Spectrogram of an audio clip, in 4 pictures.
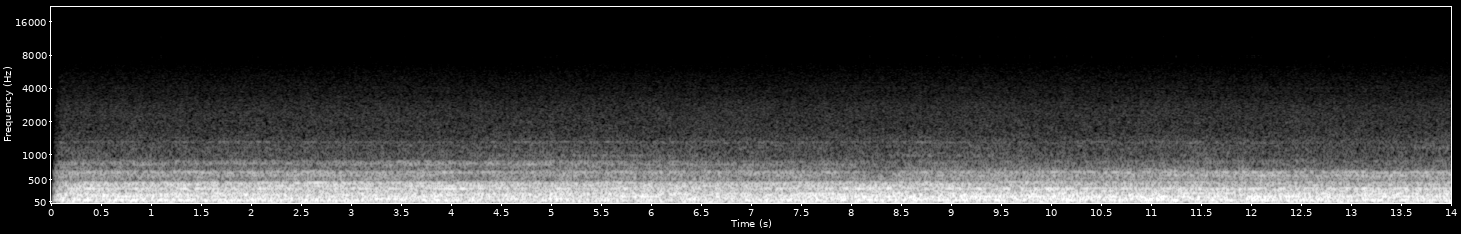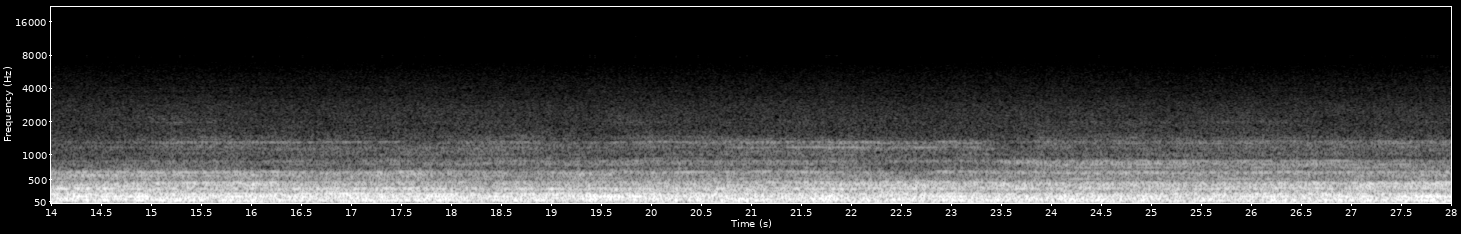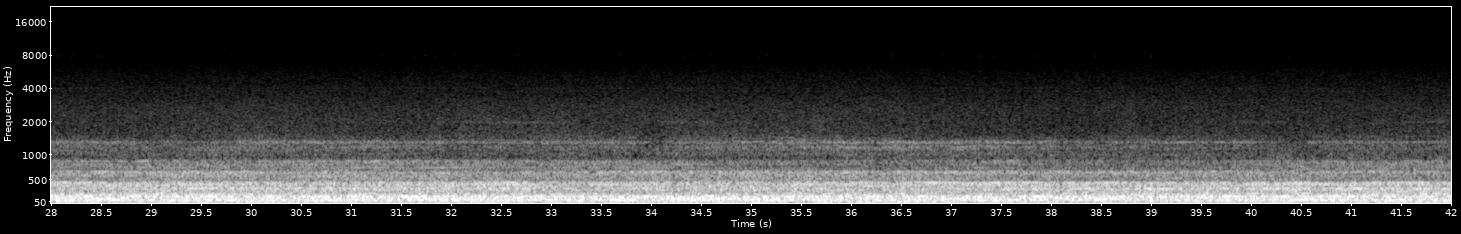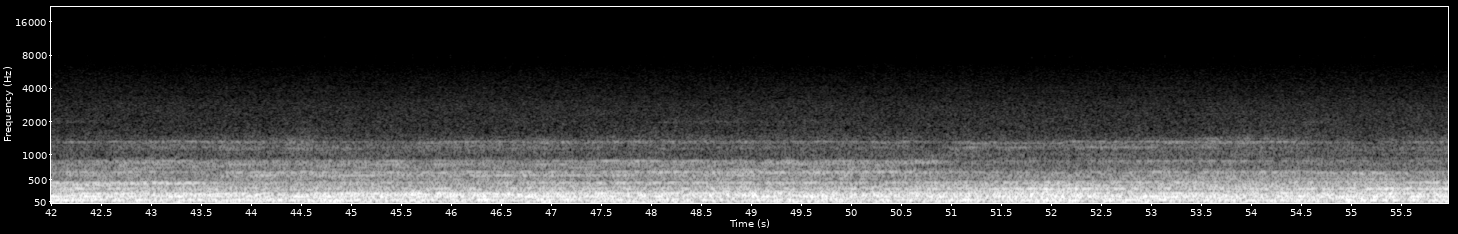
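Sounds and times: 
ambient tonal drones: 0:00.1 - 0:55.9.

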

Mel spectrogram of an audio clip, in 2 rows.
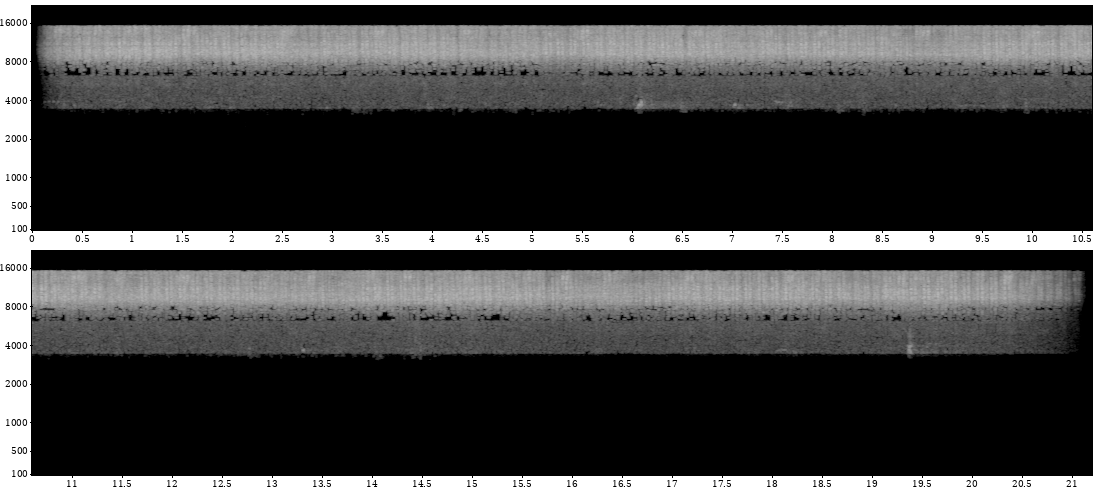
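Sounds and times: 
crickets chirping in daytime: 0:00.2 - 0:21.1.

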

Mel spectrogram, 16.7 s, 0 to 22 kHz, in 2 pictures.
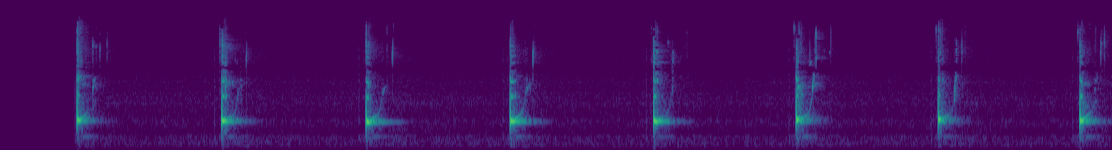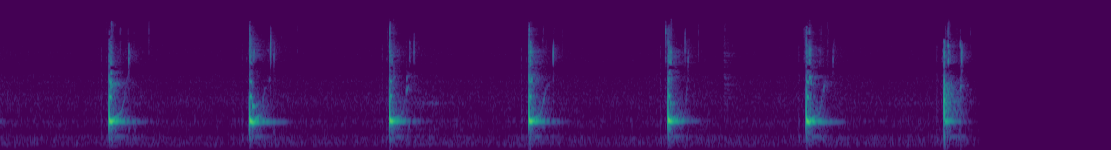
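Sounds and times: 
water dripping at slow to medium pace: 0:00.6 - 0:01.0, 0:01.6 - 0:02.0, 0:02.7 - 0:03.2, 0:03.8 - 0:04.2, 0:04.8 - 0:05.3, 0:05.9 - 0:06.4, 0:07.0 - 0:07.4, 0:08.0 - 0:08.5, 0:09.1 - 0:10.6, 0:11.2 - 0:11.6, 0:12.2 - 0:12.7, 0:13.3 - 0:14.8, 0:15.4 - 0:15.7.

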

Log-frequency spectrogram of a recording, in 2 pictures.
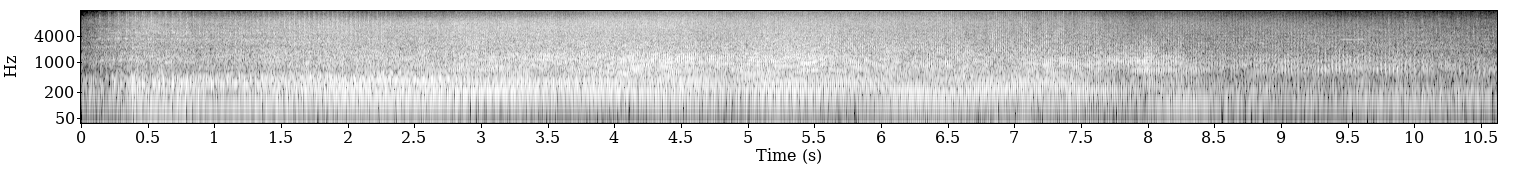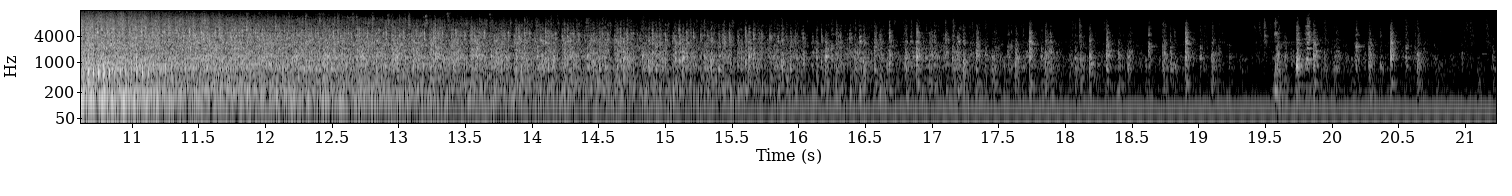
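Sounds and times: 
DHC aircraft engine revving and shutting off: 0:00.0 - 0:14.3.

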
